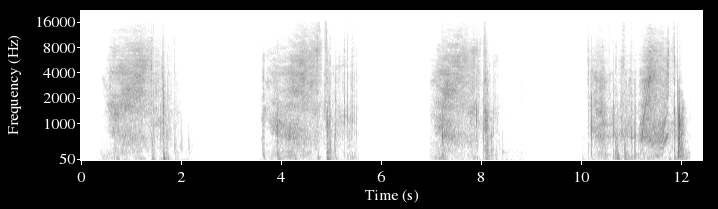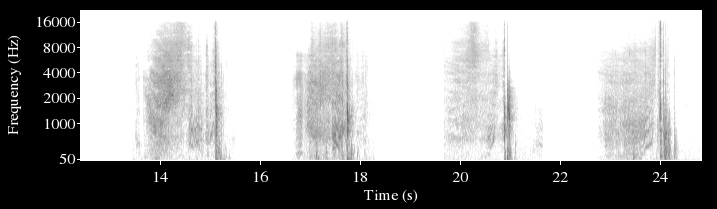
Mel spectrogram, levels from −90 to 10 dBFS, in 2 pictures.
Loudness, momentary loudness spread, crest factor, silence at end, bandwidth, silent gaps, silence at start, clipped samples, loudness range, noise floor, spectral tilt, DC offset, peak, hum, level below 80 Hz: -43 LUFS; 20 LU; 36 dB; 0.5 s; 16.5 kHz; 2.24-3.57 s, 5.55-6.98 s, 8.92-10.02 s, 12.19-13.43 s, 15.51-16.62 s, 18.29-19.67 s, 21.65-22.76 s; 0.45 s; under 0.1%; 9 LU; -76 dBFS; -1.5 dB/octave; under 0.1%; -12 dBFS; none; -70 dBFS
